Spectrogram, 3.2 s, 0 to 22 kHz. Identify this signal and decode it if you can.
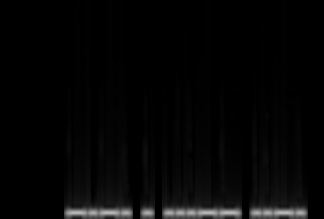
Morse code, heard as a keyed tone, about 22 wpm, 700 Hz. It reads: CE3F
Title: DXCC-100 Call Signs - 4 Characters - 22wpm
